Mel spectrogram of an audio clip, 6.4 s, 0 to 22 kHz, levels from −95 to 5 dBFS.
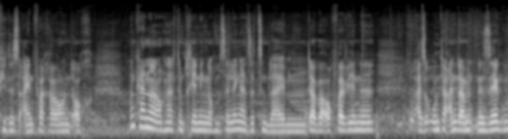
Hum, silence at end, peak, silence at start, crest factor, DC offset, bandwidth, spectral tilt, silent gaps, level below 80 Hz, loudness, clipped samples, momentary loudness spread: none; 0 s; 0 dBFS; 0 s; 20 dB; under 0.1%; 15.5 kHz; -5.5 dB/octave; none; -56 dBFS; -19 LUFS; under 0.1%; 10 LU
